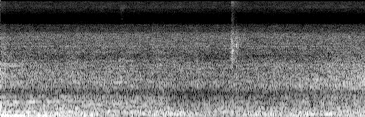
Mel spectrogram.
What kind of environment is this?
street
